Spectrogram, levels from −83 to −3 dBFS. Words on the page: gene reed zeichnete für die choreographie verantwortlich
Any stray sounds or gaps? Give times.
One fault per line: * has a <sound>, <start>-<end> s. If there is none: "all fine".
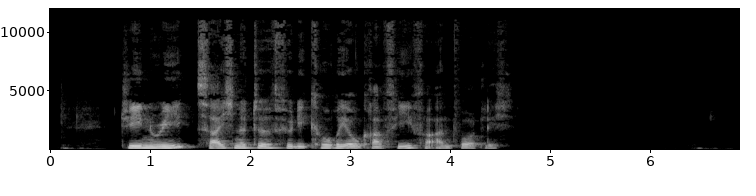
all fine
